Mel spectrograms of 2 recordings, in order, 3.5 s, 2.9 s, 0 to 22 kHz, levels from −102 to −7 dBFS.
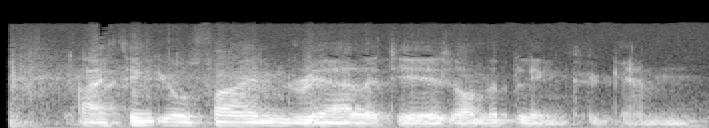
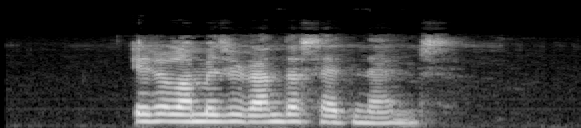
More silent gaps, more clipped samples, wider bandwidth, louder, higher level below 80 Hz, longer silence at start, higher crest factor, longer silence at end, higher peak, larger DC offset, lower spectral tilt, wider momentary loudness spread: neither; first, 0.7% vs under 0.1%; first, 10 kHz vs 7.6 kHz; first, -10 LUFS vs -22 LUFS; first, -36 dBFS vs -68 dBFS; second, 0.05 s vs 0.65 s; second, 10 dB vs 18 dB; second, 0 s vs 0.65 s; first, 0 dBFS vs -6 dBFS; first, 1% vs under 0.1%; first, -8 dB/octave vs -4 dB/octave; about the same, 12 LU vs 13 LU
